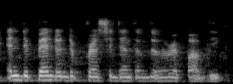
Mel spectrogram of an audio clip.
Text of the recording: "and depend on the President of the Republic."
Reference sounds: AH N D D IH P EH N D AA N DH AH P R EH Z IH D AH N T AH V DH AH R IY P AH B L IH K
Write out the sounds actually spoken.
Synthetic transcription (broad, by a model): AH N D D IH P EH N D AA N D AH P R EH S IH D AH N T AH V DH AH R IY P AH B L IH K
